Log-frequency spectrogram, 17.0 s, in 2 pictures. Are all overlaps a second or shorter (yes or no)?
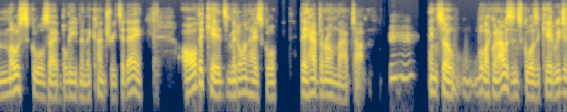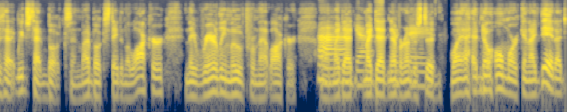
no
